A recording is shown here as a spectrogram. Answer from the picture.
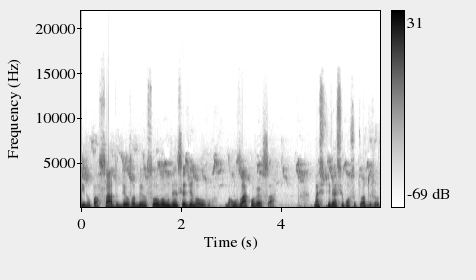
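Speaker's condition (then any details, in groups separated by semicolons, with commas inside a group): No condition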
